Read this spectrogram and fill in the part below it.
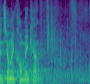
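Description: A man speaks firmly into a microphone in a large hall.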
